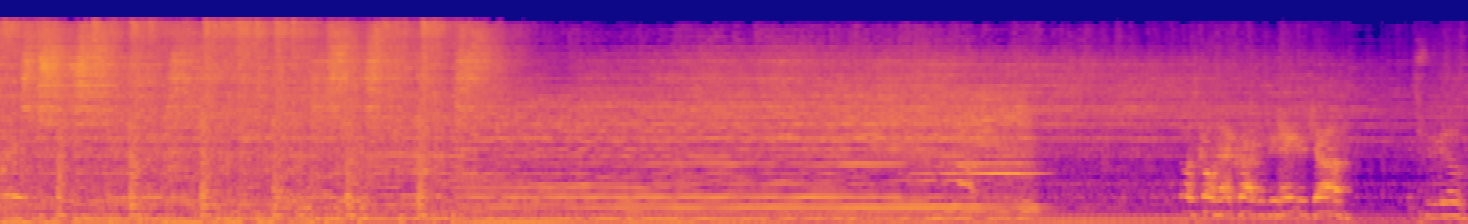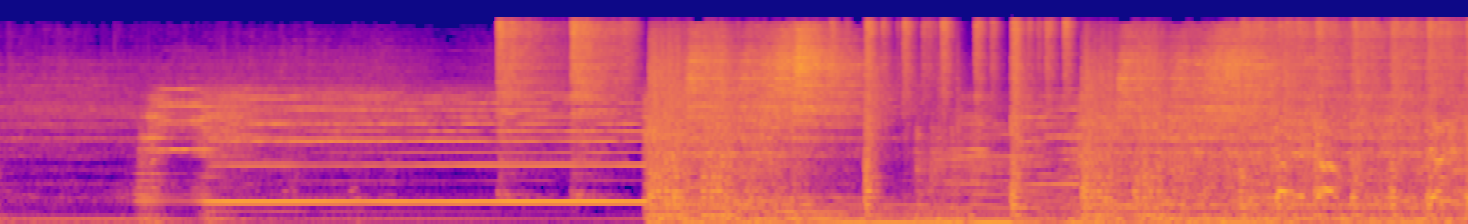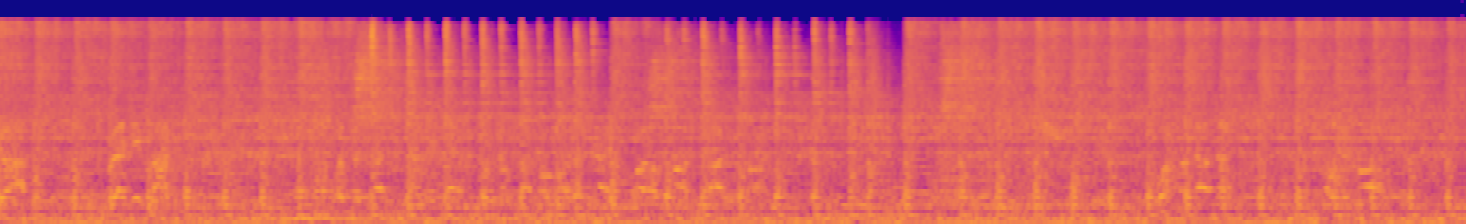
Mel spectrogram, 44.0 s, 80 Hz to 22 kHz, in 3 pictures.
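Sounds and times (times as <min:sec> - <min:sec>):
electric guitar feedback tone: 0:00.0 - 0:11.4, 0:15.6 - 0:44.0
drum kit beat: 0:00.0 - 0:18.0, 0:19.6 - 0:44.0
electric bass: 0:00.0 - 0:44.0
low amp hum: 0:00.0 - 0:44.0.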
